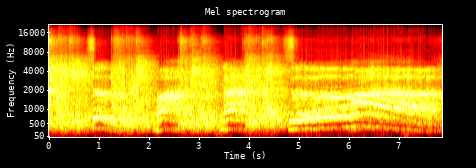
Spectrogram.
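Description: A school class claps in quick rhythmic bursts of spirit clapping, loud and close, with students' voices chanting between the clapping patterns.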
